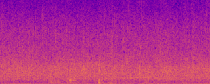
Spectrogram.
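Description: A steady wash of applause, many hands clapping in a dense, continuous patter for a couple of seconds at an even, moderate level, with no voices standing out.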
